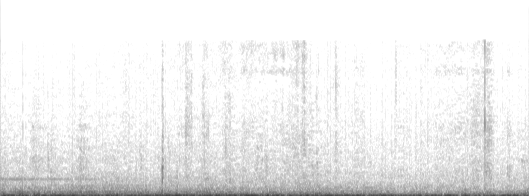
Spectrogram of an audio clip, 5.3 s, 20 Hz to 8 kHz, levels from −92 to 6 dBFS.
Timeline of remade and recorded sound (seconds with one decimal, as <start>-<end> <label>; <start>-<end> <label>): 0.0-3.2 remade; 3.2-4.0 recorded; 4.0-4.5 remade; 4.5-5.3 recorded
